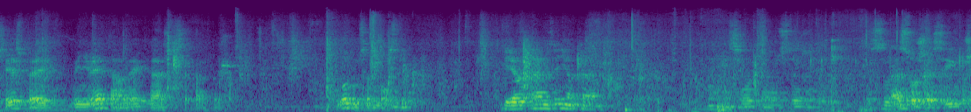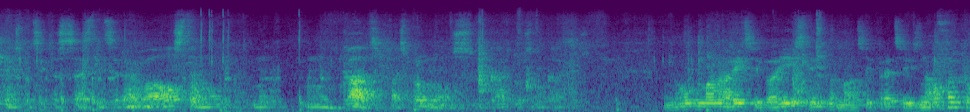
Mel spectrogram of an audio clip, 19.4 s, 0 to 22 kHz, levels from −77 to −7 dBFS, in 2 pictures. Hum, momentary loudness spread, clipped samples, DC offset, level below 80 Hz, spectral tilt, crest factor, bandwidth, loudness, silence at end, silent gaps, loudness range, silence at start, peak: none; 14 LU; under 0.1%; under 0.1%; -50 dBFS; -4.5 dB/octave; 22 dB; 16.5 kHz; -27 LUFS; 0 s; none; 5 LU; 0 s; -6 dBFS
